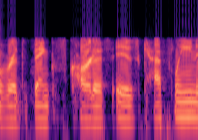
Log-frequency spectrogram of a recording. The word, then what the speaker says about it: Cardiff: And I was calling with the Bank of Cardiff, and Cardiff is spelled C-A-R-D-I-F-F, as in Frank Frank, so it's like car and then different.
